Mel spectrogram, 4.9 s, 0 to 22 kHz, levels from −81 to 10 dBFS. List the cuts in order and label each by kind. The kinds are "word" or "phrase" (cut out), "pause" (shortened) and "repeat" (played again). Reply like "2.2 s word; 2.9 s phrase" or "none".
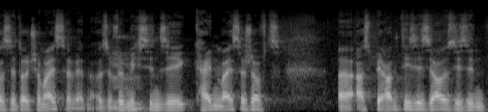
none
